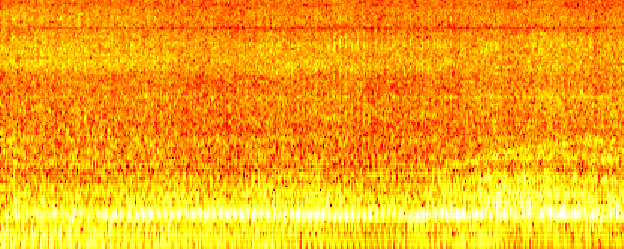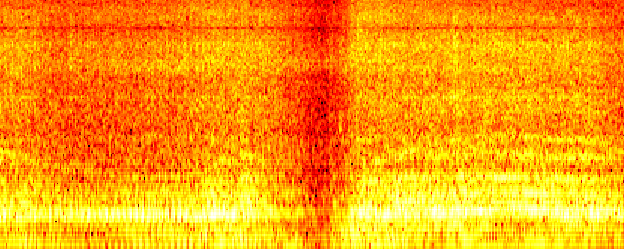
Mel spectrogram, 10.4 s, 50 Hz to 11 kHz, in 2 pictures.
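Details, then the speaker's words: 1989 Hoverstar 2+2 hovercraft with BMW engine conversion, first start in the hull after redoing front engine mount; even steady idle with one brief dip, no knocks or misses. "oh heck yeah that's what I'm talking about that didn't sound bad at all"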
